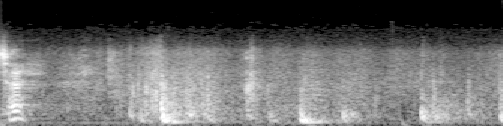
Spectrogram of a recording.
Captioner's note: soft thump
